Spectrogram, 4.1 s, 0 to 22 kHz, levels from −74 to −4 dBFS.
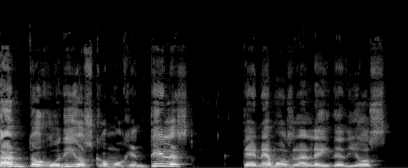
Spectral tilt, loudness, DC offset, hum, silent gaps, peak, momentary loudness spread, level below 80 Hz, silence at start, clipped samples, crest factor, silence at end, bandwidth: -3.5 dB/octave; -18 LUFS; under 0.1%; none; none; 0 dBFS; 8 LU; -62 dBFS; 0 s; under 0.1%; 18 dB; 0.25 s; 17 kHz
